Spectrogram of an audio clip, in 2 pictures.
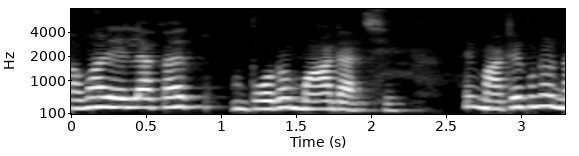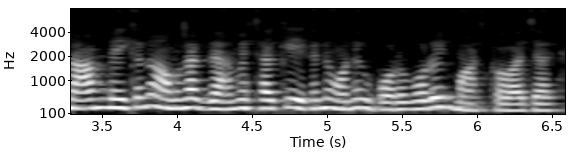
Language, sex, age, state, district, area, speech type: Bengali, female, 30-45, West Bengal, South 24 Parganas, rural, spontaneous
